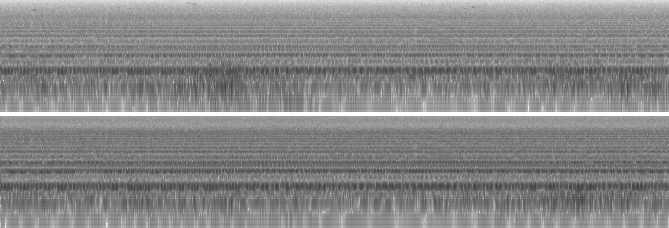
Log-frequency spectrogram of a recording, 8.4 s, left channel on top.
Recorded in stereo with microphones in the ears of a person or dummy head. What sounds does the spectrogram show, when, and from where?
0.0 s a drone: 35° right (ahead or behind)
